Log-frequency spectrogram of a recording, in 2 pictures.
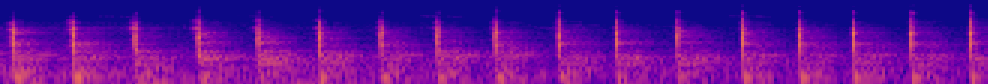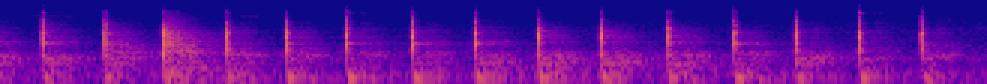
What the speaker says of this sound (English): So I think we should be able to tap this down on here.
